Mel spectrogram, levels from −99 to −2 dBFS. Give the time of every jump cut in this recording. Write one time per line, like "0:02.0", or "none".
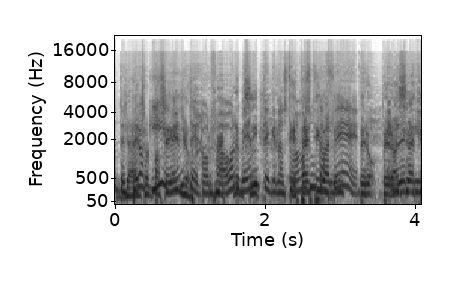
none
